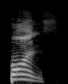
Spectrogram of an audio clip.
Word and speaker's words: pons: Hand का PONS भाई साहब पॉन्स बोलना है, बिल्कुल ही प्रोनाउंसिएशन में गलती नहीं करनी। हाँ जानता हूं शरारती बच्चे हैं आप लोग। भाई साहब PONS पॉन्स, ये क्या रेगुलेट करता है?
